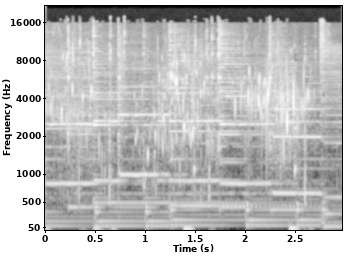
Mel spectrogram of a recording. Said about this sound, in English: All right, and then let's fill up our watering can.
